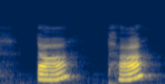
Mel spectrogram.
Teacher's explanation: నాలుకతో వచ్చేసి మనకు అంగిలిని తాకుతూ పలికే అక్షరాలను మూర్ధన్యాలు అంటారు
